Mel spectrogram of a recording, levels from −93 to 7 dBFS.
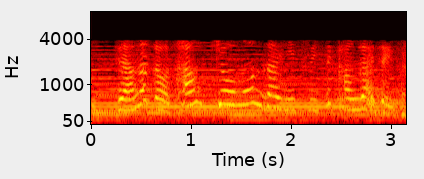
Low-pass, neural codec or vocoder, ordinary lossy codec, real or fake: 7.2 kHz; none; AAC, 16 kbps; real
